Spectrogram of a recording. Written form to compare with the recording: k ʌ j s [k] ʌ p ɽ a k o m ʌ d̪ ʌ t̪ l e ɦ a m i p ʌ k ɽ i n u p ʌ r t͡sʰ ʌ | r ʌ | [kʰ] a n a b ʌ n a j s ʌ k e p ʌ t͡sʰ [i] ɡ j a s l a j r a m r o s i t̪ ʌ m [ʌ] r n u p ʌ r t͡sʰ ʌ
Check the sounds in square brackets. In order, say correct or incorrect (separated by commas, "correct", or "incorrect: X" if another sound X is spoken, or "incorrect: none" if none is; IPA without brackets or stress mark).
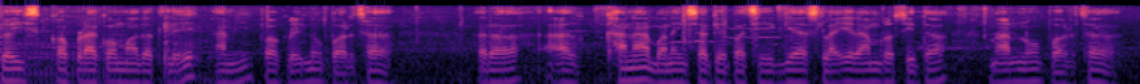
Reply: correct, correct, correct, incorrect: a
